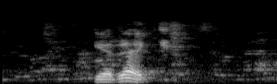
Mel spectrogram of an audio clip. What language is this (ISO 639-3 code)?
kab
